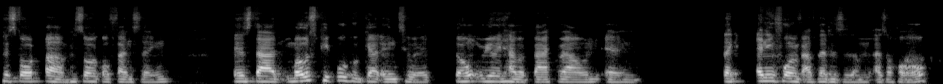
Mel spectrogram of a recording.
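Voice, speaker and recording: A man's voice: medium pitch, normal speed, a little mellow, no echo, rough recording. A young man from Southern Vietnam, answering interview questions casually, with a lot of hesitation, fillers and restarts. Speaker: guest martial artist.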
